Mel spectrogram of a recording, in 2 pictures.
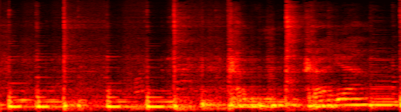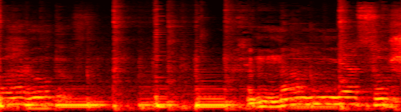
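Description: Acoustic guitar strummed in a steady rhythm, with a man's singing voice coming in about three seconds in.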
